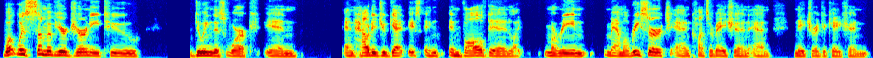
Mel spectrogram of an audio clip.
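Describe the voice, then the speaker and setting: A man hosts a podcast and opens the interview with chatty, friendly questions. He speeds up in quick bursts and fills gaps with small hesitations. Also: mid-range voice, darkish tone, lo-fi sound. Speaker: podcast host.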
